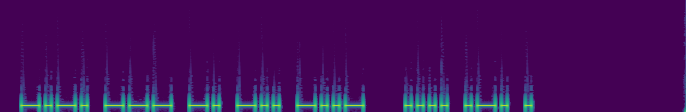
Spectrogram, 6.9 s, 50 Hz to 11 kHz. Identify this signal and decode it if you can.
Morse code, heard as a keyed tone, about 20 wpm, 700 Hz. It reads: CONDX HRE
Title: Common QSO Phrases 20wpm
